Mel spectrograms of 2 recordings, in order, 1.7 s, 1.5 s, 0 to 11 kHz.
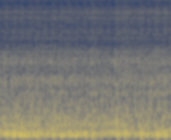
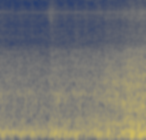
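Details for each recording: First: Honda Beat FI scooter after repairing a seized piston (piston and piston pin sanded until smooth), pressure raised from 20 to about 40 PSI; steady, even low putter with no misses or knocks, engine idles smoothly and normally. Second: Honda Beat FI scooter after seized-piston repair, runs only with throttle held: uneven low rumble surging and sagging, won't idle alone; fuel pressure only 19–20 PSI versus normal 40–42 PSI from weak fuel pump.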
